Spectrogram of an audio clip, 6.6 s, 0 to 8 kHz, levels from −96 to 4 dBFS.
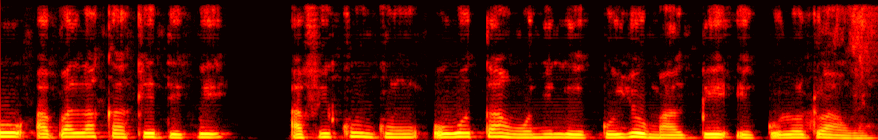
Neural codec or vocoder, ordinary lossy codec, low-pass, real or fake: codec, 16 kHz, 16 kbps, FunCodec, trained on LibriTTS, 50 frames a second; none; none; fake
